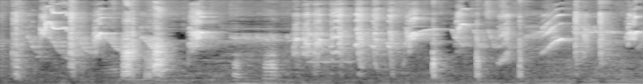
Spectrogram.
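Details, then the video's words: Javan myna (jalak kebo) in full song, a master for teaching birds: rapid grating squawks and rattles, about three a second, broken by short rising whistles toward the end. "Suara jalak kebo gacor"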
